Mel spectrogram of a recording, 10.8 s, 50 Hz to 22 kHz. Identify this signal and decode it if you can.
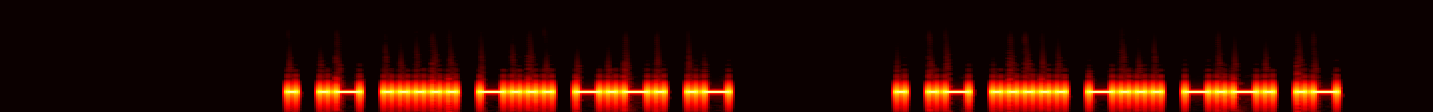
Morse code, heard as a keyed tone, about 20 wpm, 700 Hz. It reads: EA5BCA EA5BCA
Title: DXCC-100 Call Signs - 6 Characters - Repeated 2x - 20wpm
